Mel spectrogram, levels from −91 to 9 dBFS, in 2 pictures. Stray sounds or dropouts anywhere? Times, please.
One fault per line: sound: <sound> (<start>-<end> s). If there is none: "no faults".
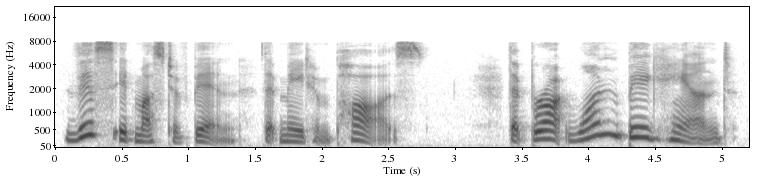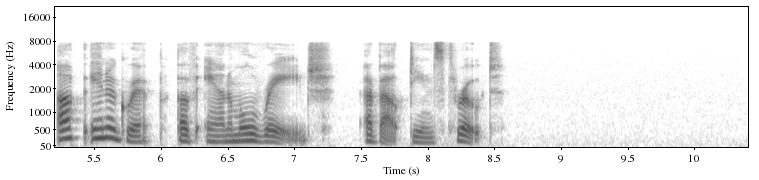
no faults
